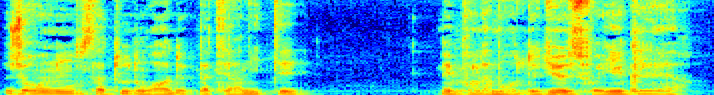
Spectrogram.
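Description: A man's voice: mid-range voice, moderate pace, mellow, slightly rough, lightly acted. A man voicing a cocky, touchy male swindler in an audiobook, blustering and emphatic. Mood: pleading.

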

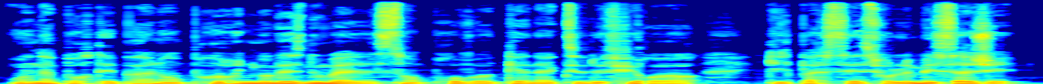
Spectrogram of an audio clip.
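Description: A man reading an audiobook aloud, telling a first-person adventure with expressive, dramatic swells. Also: lowish voice, quick pace, breathy edge. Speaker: audiobook narrator. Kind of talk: scripted audiobook narration.

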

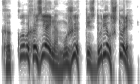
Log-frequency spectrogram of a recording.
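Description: A burly, blunt country villager in an audiobook, as a male narrator puts him on, his voice pushed higher and louder than the reading. He bursts out in coarse, folksy phrases. The voice stays dark and husky in a dry recording. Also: huge pitch swings, moderate pace, dry recording, full character voice. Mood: indignant.

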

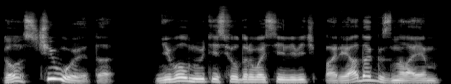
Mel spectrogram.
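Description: A man voicing a burly, plain-spoken male governor in a storybook reading, talking gruffly and with respect. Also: lowish voice, big pitch swings, moderate pace, dark tone, no room sound, studio quality. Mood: deferential.

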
